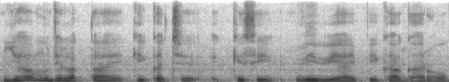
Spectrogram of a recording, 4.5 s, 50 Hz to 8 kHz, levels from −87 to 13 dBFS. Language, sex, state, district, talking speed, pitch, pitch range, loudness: Hindi, male, Madhya Pradesh, Dhar, 135 wpm, 115 Hz, 110-120 Hz, -16 LUFS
